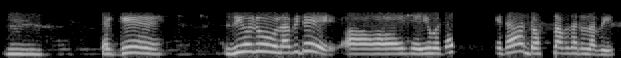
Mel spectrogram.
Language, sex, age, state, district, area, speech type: Assamese, female, 18-30, Assam, Tinsukia, urban, conversation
